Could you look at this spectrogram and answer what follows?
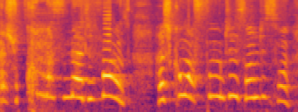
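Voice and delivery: high, loud and fast, begging to sit in the front; rushed frantic pleading, voice jumping up; panicked high plea. Retold or imitated. Scared girl pleading with her dad's driver, high and fast.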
